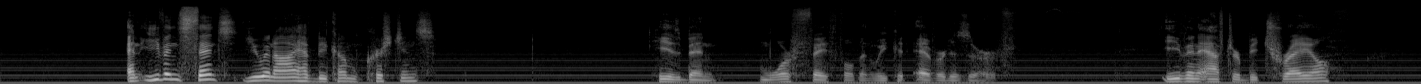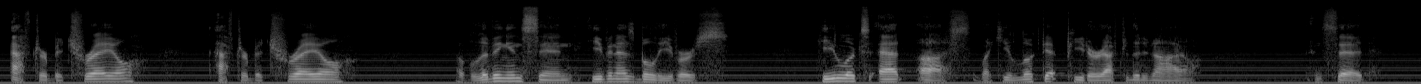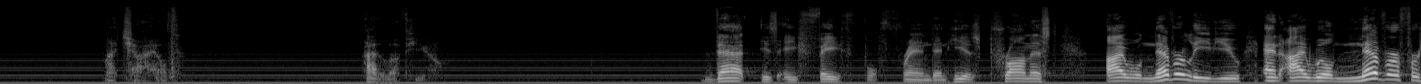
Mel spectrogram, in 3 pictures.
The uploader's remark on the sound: This sermon preached at First Artesia CRC.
